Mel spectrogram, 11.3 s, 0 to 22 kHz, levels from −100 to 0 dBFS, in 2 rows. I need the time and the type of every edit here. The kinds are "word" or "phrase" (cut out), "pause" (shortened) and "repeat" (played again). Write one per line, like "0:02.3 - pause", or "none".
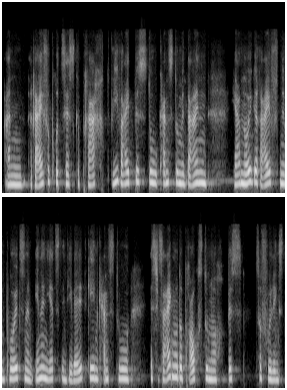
0:08.8 - word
